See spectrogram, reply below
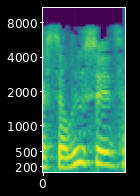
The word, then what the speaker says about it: Seleucids: and the empire of the Seleucids, or Seleucids, how some people pronounce it, in the north, Syria, Iran, Iraq, that whole area.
